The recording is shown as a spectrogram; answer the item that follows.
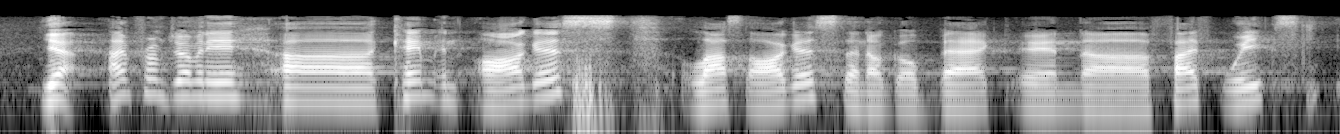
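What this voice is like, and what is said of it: German-accented English. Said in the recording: “I try to do my best English. And I'm sure you all love accents, right?”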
